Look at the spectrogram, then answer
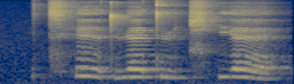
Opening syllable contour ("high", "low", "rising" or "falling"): falling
